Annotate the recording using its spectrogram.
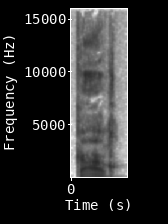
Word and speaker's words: carro: like C-A-R-R-O. – So it's like Spanish, but with an extra R, but then the R's aren't pronounced. – Yeah, but the way we do is stretch the R like carro.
